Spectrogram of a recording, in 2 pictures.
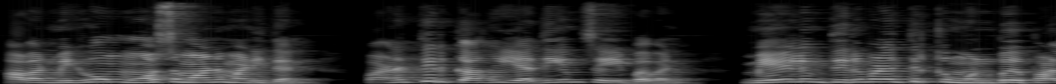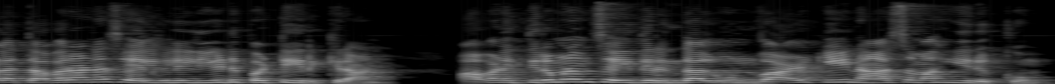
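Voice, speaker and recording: A woman voicing a caring middle-aged mother who explains things gently to her daughter in a spoken story. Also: sits high, moderate pace. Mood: earnest.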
